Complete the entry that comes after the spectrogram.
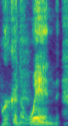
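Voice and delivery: imitated whisper. Retelling what a stranger in the group said, arm around the speaker: imitating a whisper. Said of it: "and whispers".

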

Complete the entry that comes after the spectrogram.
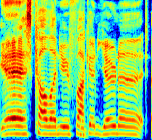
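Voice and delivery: high cheering scream with "unit" drawn out. Retelling the cheer when Colin was announced, re-enacting their own scream. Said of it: "I screamed like".

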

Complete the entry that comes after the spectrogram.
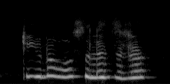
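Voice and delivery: weepy, tearful, very high-pitched sobbing voice. Retelling a friend's call after a drink-driving arrest, imitating a friend crying. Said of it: "he's on the phone crying".

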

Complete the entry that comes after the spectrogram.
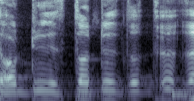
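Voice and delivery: put-on whispering. Retelling how a man at a festival begged, imitating someone whispering. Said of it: "and he whispering".

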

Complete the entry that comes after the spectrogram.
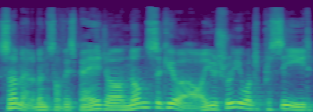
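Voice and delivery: very proper, posh British broadcaster voice. Quoting an annoying browser security warning message: BBC voice. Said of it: "In a very BBC voice like that".

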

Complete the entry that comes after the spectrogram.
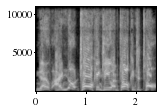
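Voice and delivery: loud, high-pitched yelling at full voice. A character rehearsing a scene brushes someone off, shouting. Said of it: "realise you're shouting".

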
